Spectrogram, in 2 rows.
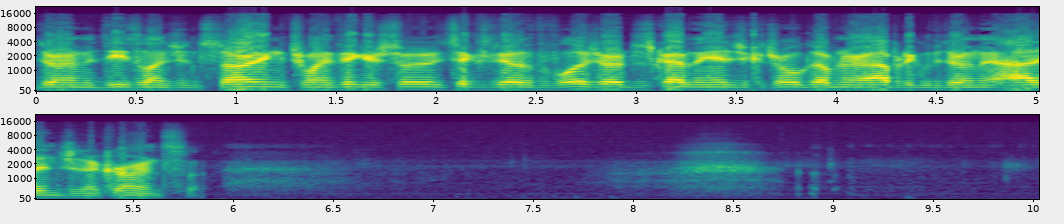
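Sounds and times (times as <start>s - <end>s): breath into microphone: 6.0s - 6.6s, 7.8s - 8.9s.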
